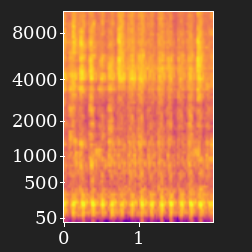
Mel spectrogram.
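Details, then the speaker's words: Rusi Chariot trike single-cylinder engine after fixes for hard morning starting, which is blamed on the carburetor on newer units: a steady, even idle of about six pulses a second, quiet and smooth with no misses. Normal idle. "Okay, yan, tahimik na yung ating engine. Napaka-tining na."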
